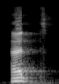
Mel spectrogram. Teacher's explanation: sifat hamas yaitu mengalirnya nafas kita ketika melafalkan tak sukun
